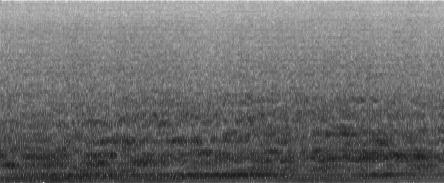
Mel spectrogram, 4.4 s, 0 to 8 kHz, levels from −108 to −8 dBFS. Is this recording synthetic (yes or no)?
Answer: yes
